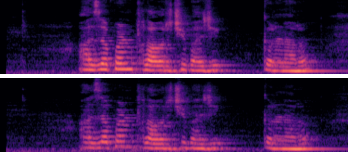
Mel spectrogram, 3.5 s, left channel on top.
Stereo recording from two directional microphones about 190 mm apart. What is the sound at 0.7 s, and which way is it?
A woman's voice, 45° left (ahead or behind).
